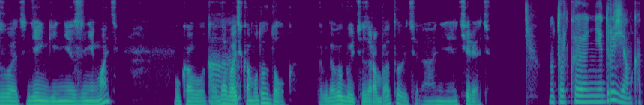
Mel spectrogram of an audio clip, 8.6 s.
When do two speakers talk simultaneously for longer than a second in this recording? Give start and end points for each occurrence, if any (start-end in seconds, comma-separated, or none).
none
